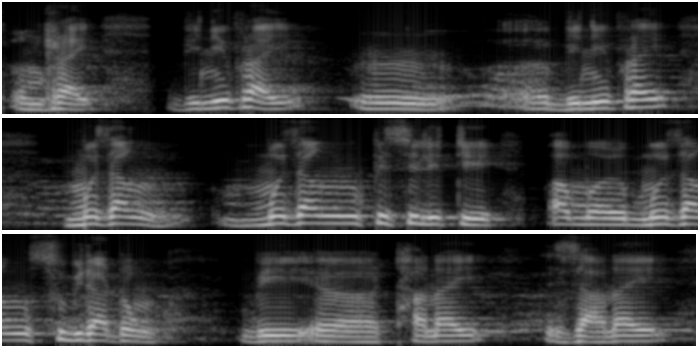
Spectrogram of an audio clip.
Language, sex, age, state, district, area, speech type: Bodo, male, 30-45, Assam, Baksa, urban, spontaneous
